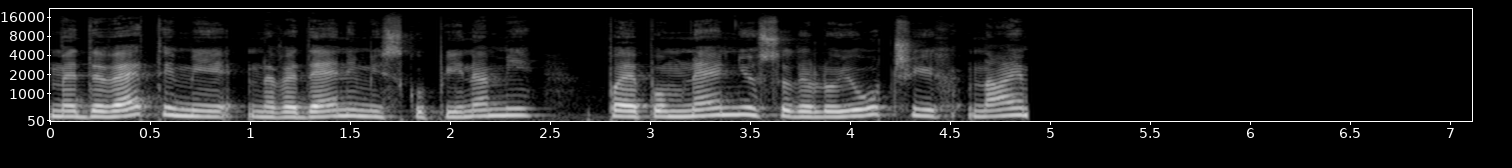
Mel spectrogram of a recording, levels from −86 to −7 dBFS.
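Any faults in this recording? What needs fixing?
Audio dropout to silence from 4.88 s to the end of the clip: the speech stops mid-flow and the last 2.2 s hold nothing at all, not even room tone, so the recording chain kept writing silence after its input vanished. The likely cause is a lost input, such as a microphone or interface disconnecting, a failed link or an accidental mute. Whatever was said in that stretch is unrecoverable and needs re-recording. To prevent it, secure cables and connections, check mute states, and monitor input levels live so a dead signal is noticed immediately.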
